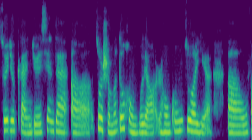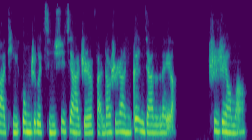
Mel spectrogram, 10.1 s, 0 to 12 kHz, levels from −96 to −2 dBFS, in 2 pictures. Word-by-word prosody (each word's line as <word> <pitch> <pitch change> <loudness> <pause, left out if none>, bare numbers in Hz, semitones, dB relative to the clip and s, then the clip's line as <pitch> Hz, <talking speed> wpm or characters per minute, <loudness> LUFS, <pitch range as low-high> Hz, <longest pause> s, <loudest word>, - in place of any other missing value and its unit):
所 245 - +4
以 - - +2
就 245 0 +3
感 190 -5 -2
觉， 195 +1 0
现 235 +2 -2
在， 210 -4 0
呃， 185 -1 -1
做 285 -2 +4
什 215 -4 +2
么 215 +3 0
都 280 +2 +4
很 240 -7 -2
无 195 +1 0
聊。 180 -3 +1
然 205 - -3
后 200 0 +3
工 235 +2 -1
作 240 -4 +5
也， 200 -2 0 0.4
呃， 185 -1 +2
无 190 - -1
法 205 -1 -2
提 195 -1 -2
供 215 -1 +3
这 225 +1 +1
个 205 -1 +2
情 195 0 -2
绪 215 +3 -3
价 215 -4 0
值， 185 +1 0
反 185 -2 -4
倒 200 +1 -1
是 215 +1 -1
让 215 -2 +1
你 195 - -1
更 250 -2 +2
加 195 -2 0
地 190 - -3
累 195 +1 -2
了。 - - -5 0.6
是 230 -2 -2
这 225 +1 +3
样 195 -2 +2
吗？ 185 +4 -5
205 Hz, 270 characters per minute, -21 LUFS, 195-225 Hz, 0.6 s, 作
